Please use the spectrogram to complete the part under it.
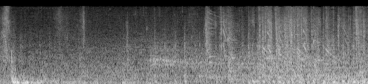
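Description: A mounted gun in Just Cause 3 fires in rapid, continuous bursts, loud and close, with heavy booming impacts and explosions mixed into the dense, rattling fusillade.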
